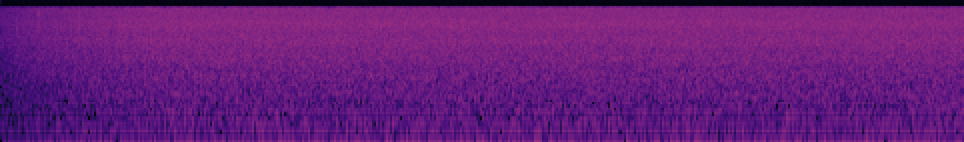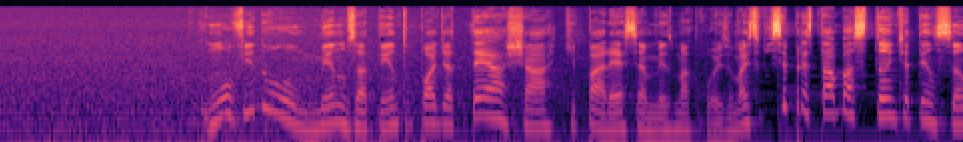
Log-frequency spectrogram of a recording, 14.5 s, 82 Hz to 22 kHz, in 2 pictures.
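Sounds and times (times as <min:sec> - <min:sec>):
steady brown noise: 0:00.0 - 0:14.4
speech: 0:08.8 - 0:14.4.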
